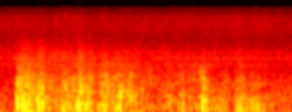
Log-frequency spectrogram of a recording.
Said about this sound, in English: For many of us, monsoon season is a time of anticipation and relief. We wait for the storms to come and soak up the rains when they do.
